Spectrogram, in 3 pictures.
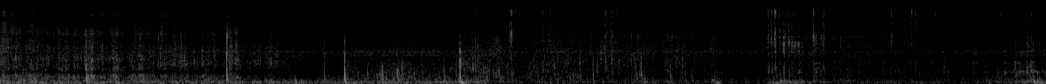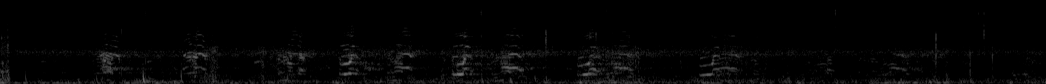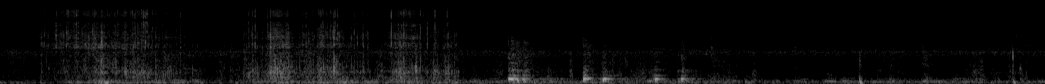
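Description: Geese honking: a run of short, repeated calls in the middle of the stretch, with broad rustling noise before and after.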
